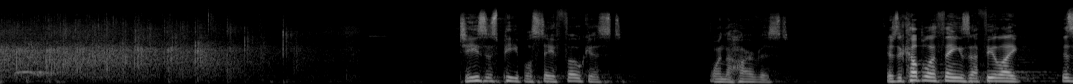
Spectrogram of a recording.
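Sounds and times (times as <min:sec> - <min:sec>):
audience hand clapping: 0:00.0 - 0:03.4
speech: 0:04.6 - 0:06.3, 0:07.1 - 0:08.0, 0:08.8 - 0:10.7.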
